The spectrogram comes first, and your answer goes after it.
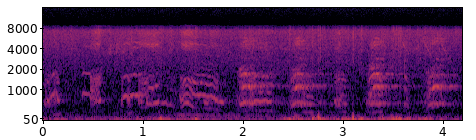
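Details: Husky pups at play with their mother give a steady run of high, wavering whimpers and whines, several overlapping in quick succession, with soft thumps and scuffling underneath.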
